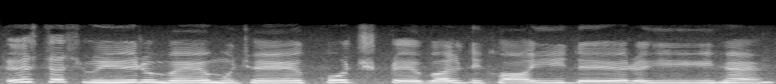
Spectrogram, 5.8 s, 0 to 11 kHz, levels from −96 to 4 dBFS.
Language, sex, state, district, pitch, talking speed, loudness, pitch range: Hindi, female, Madhya Pradesh, Katni, 245 Hz, 105 wpm, -11 LUFS, 230-270 Hz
